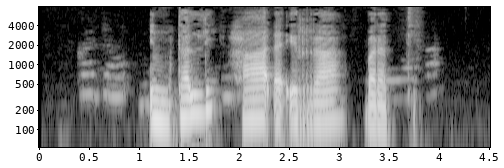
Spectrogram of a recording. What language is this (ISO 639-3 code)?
orm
